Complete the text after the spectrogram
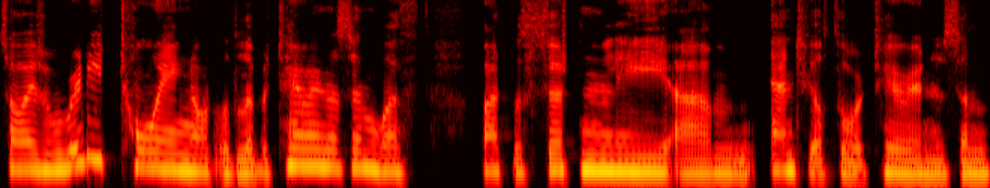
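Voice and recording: At a moderate pace, a woman speaks with a fairly low pitch, a dark, mellow tone and ordinary pitch variation, in a dry, close sound with no echo.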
